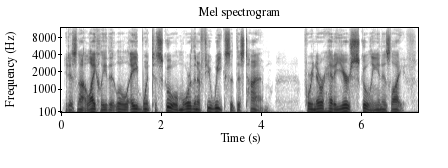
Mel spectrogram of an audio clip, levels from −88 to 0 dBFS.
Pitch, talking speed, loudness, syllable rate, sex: 95 Hz, 235 wpm, -18 LUFS, 5.3 syllables/s, male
